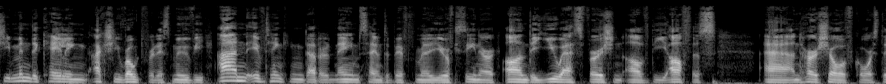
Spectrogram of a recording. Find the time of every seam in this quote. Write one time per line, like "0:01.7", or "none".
0:01.4
0:02.1
0:02.6
0:04.5
0:05.0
